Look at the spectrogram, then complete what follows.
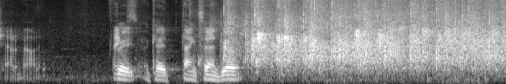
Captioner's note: applause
